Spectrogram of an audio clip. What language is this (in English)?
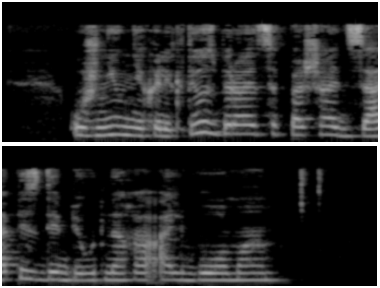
Belarusian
